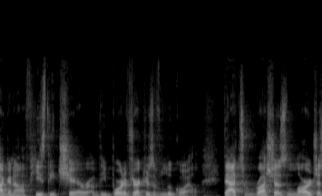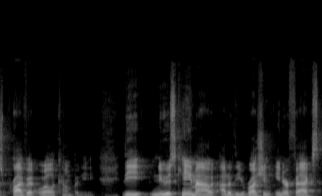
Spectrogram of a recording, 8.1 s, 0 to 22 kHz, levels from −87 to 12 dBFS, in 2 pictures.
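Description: A speech recording with nothing technically wrong with it.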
